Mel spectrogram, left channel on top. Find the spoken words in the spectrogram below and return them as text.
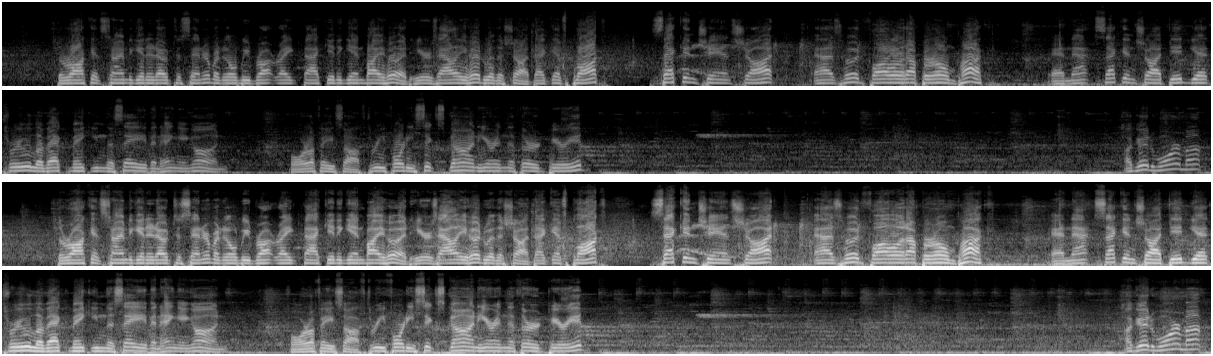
the Rockets time to get it out to center, but it'll be brought right back in again by Hood. Here's Allie Hood with a shot. That gets blocked. Second chance shot as Hood followed up her own puck, and that second shot did get through. Levesque making the save and hanging on for a faceoff. 3:46 gone here in the third period. A good warm-up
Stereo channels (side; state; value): left; quieter; 9.9 dB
